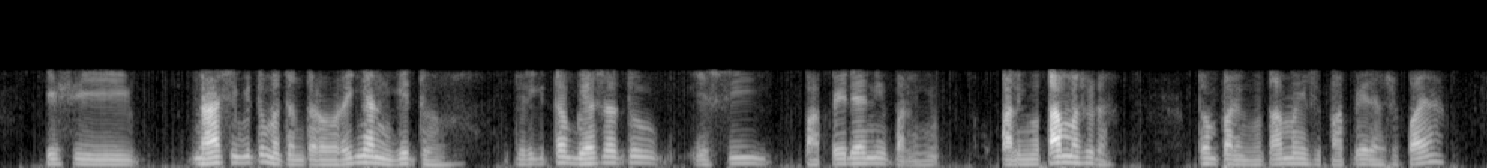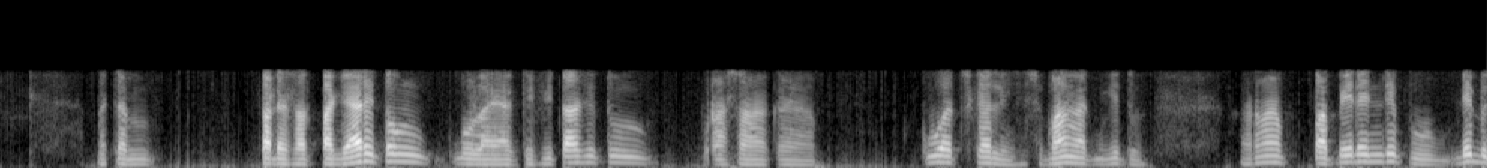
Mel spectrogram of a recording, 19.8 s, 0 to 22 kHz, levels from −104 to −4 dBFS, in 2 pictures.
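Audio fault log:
Throughout: G.723.1 codec. The speech sounds muffled and hoarse, with smeared consonants and nothing above 3.8 kHz. Heavy low-rate coding, which fits roughly 6.3 kbit/s, squeezes the voice into long 30 ms frames and a slowly updated voice model, losing detail.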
